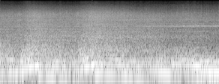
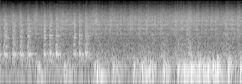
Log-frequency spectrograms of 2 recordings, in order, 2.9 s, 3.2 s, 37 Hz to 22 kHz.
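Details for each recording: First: BMW E34, after replacing the fuel pressure regulator, Bosch mass airflow sensor and idle control valve: steady, even idle with smooth rev rises and no knocks or misses; engine now runs healthy. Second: BMW E34 non-runner with fuel-soaked plugs, started on replacement test plugs in the rain: uneven, stumbling low thumps and surging; rough misfire. Timing problem or over-fueling suspected, coolant sensor unplugged to test.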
